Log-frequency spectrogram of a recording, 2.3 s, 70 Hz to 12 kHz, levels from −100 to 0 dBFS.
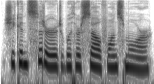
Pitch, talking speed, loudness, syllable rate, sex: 205 Hz, 155 wpm, -16 LUFS, 4.5 syllables/s, female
